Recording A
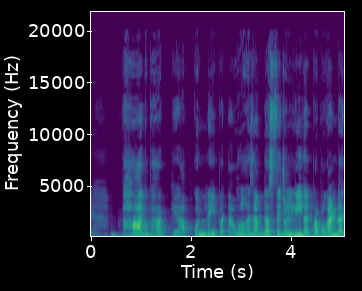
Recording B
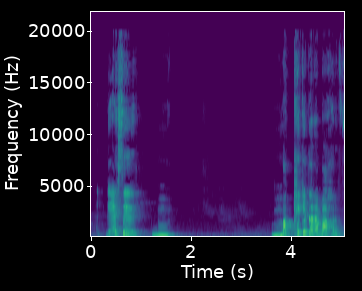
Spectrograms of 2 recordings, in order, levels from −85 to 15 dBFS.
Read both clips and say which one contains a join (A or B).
A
